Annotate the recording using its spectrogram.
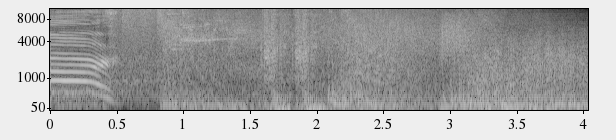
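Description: Cartoon battle sound effect: a loud blast-like rush of noise that starts about a second in and slowly fades.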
